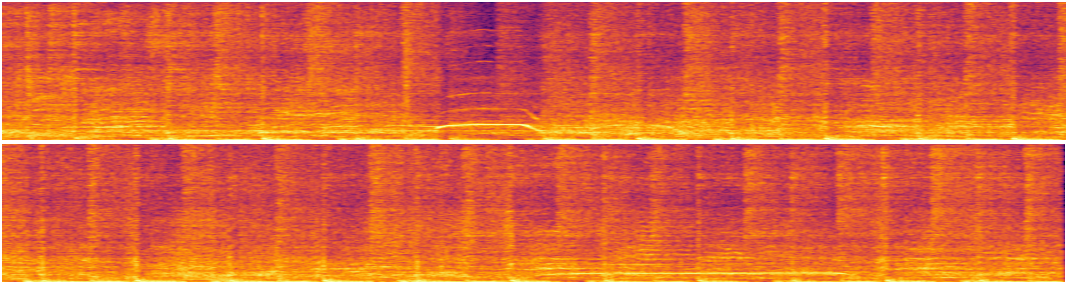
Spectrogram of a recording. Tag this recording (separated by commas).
Sound effect, Music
